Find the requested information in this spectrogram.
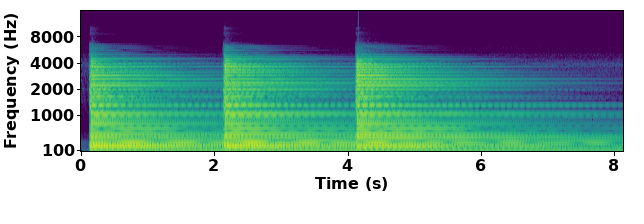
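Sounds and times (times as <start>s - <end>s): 
A minor guitar chord: 0.0s - 8.1s.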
